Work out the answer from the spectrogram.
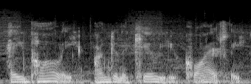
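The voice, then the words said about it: Soothing imitation of another person's voice. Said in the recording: “he does have a very soothing voice ... It's a good impression.”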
